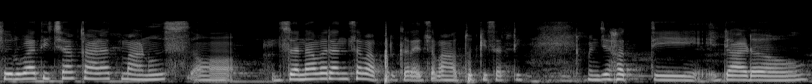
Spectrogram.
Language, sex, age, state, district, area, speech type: Marathi, female, 30-45, Maharashtra, Mumbai Suburban, urban, spontaneous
